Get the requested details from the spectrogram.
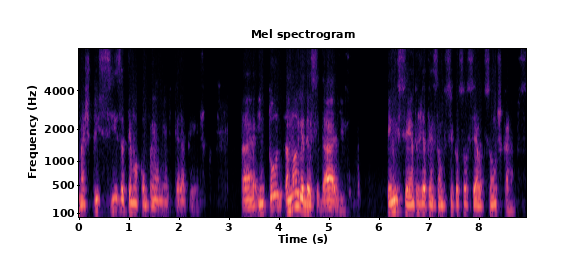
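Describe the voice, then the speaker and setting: With a dry, close sound and no echo, a man talks at a moderate pace with big swings in loudness. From Pernambuco, Brazil (born in Olinda). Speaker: psychologist and lecturer. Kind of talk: talk with audience questions. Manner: hesitant, many fillers.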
